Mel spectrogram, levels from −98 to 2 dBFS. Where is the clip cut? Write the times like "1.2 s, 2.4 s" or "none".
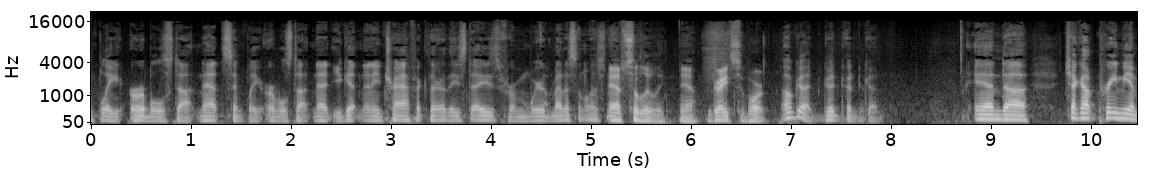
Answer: none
